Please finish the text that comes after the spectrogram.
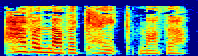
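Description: A woman voicing an eager, earnest young heroine in a storybook, plain-spoken and quietly exasperated. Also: medium pitch, unhurried, husky, no echo, dull audio. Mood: patient, exasperated.

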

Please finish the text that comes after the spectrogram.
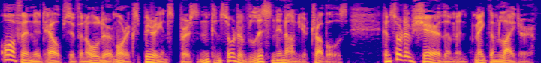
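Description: A man putting on a fatherly robot counselor with a warm, sympathetic, gentle manner. His pitch wanders from deep to high. The recording is dry and close. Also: very animated, normal speed, breathy edge, no room sound, full character voice. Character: warm fatherly male teaching machine.

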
